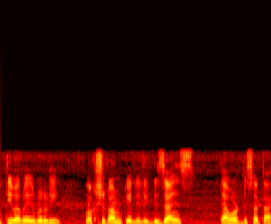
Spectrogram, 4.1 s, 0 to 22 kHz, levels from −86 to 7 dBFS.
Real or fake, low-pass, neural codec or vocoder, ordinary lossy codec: real; 7.2 kHz; none; none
